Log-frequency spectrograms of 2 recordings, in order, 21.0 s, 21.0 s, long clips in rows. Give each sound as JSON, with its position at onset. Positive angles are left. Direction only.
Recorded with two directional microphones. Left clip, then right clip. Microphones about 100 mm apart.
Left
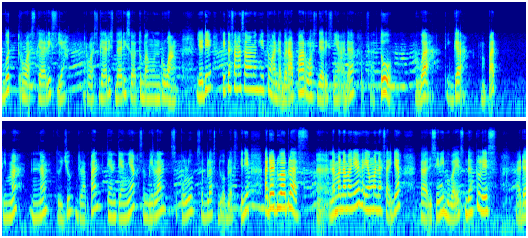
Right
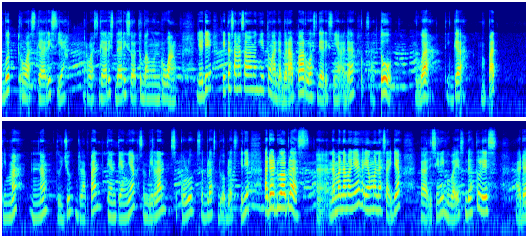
{"t": 0.0, "sound": "a woman's voice", "side_deg": -40}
